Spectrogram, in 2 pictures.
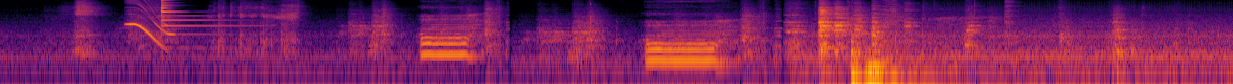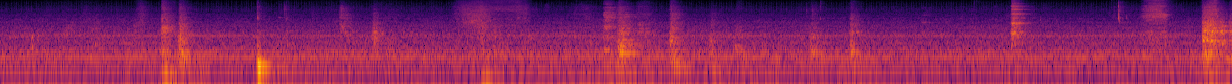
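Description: Clinks and knocks of a glass milk bottle and dishes being handled on a table, with a heavy thump about eight seconds in. Earlier there is a brief falling tone and two short hummed vocal sounds from a person.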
